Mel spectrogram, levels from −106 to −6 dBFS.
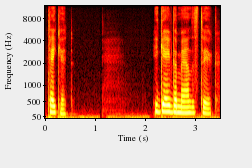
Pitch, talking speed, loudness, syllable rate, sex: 175 Hz, 135 wpm, -18 LUFS, 4.4 syllables/s, female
